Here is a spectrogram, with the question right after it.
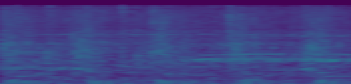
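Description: Home crowd at a packed Linn-Mar high school football game roars and cheers after a touchdown against Washington, a steady dense wash of voices with a marching band in the stands.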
